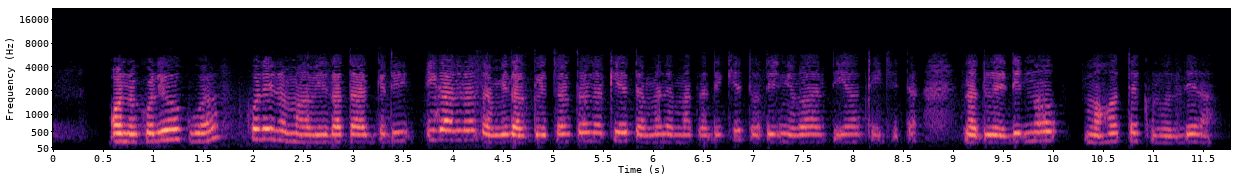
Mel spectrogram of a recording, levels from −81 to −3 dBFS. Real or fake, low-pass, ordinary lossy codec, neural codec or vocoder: fake; 7.2 kHz; AAC, 24 kbps; codec, 16 kHz, 0.4 kbps, LongCat-Audio-Codec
